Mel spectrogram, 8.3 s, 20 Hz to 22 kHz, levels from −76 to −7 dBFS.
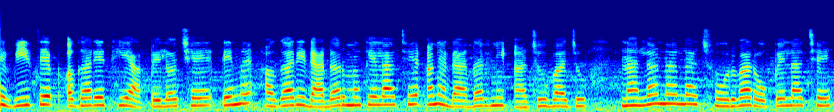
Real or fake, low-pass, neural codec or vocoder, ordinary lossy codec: fake; none; codec, 16 kHz, 2 kbps, FunCodec, trained on Chinese and English, 25 frames a second; none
